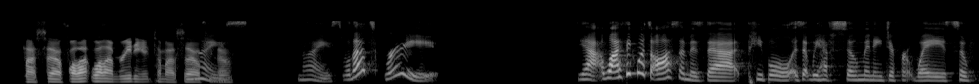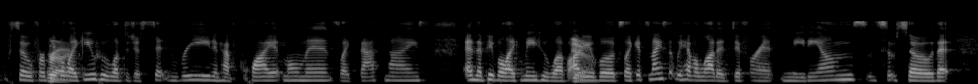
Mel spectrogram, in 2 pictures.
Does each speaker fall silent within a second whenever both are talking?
Yes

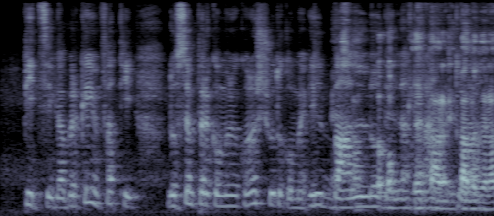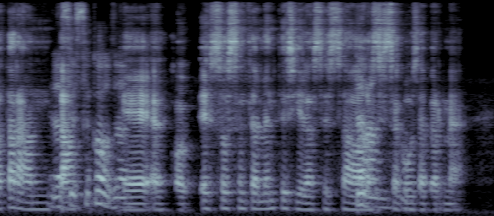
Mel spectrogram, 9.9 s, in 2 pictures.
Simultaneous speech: Yes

